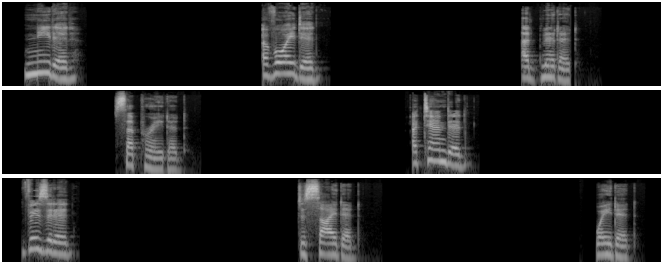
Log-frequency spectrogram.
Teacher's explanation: If the last letter of the word is spelled with a D or a T, the ED is pronounced as a separate syllable, id.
